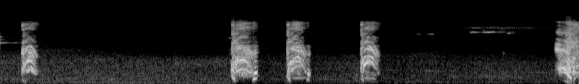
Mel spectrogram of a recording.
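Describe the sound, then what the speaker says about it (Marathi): A man coughs in five separate harsh bursts, spaced irregularly with pauses between them, close and loud over faint background ambience during a trip to a Ganesh temple. "खोकला लय बेकार झालाय मित्रांनो."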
